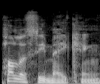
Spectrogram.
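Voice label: "policy-making", British English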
